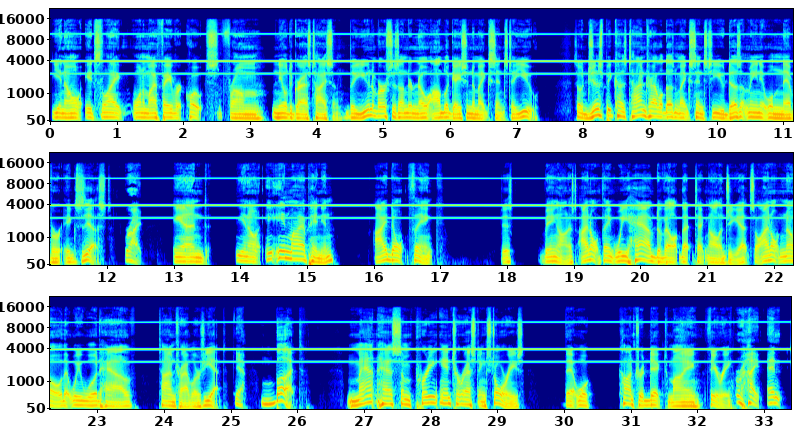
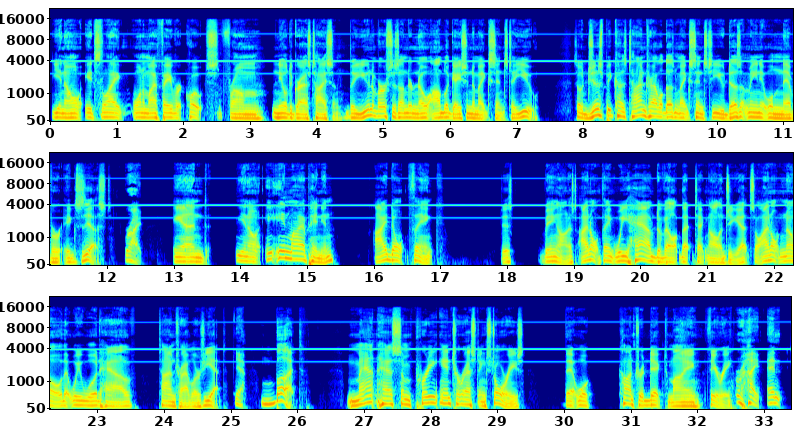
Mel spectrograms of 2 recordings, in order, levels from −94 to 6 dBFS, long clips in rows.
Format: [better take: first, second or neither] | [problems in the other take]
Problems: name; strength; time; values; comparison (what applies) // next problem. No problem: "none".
second | high-pitched whine; loud; throughout; 4 kHz, 7 dB below the speech; faint in the second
